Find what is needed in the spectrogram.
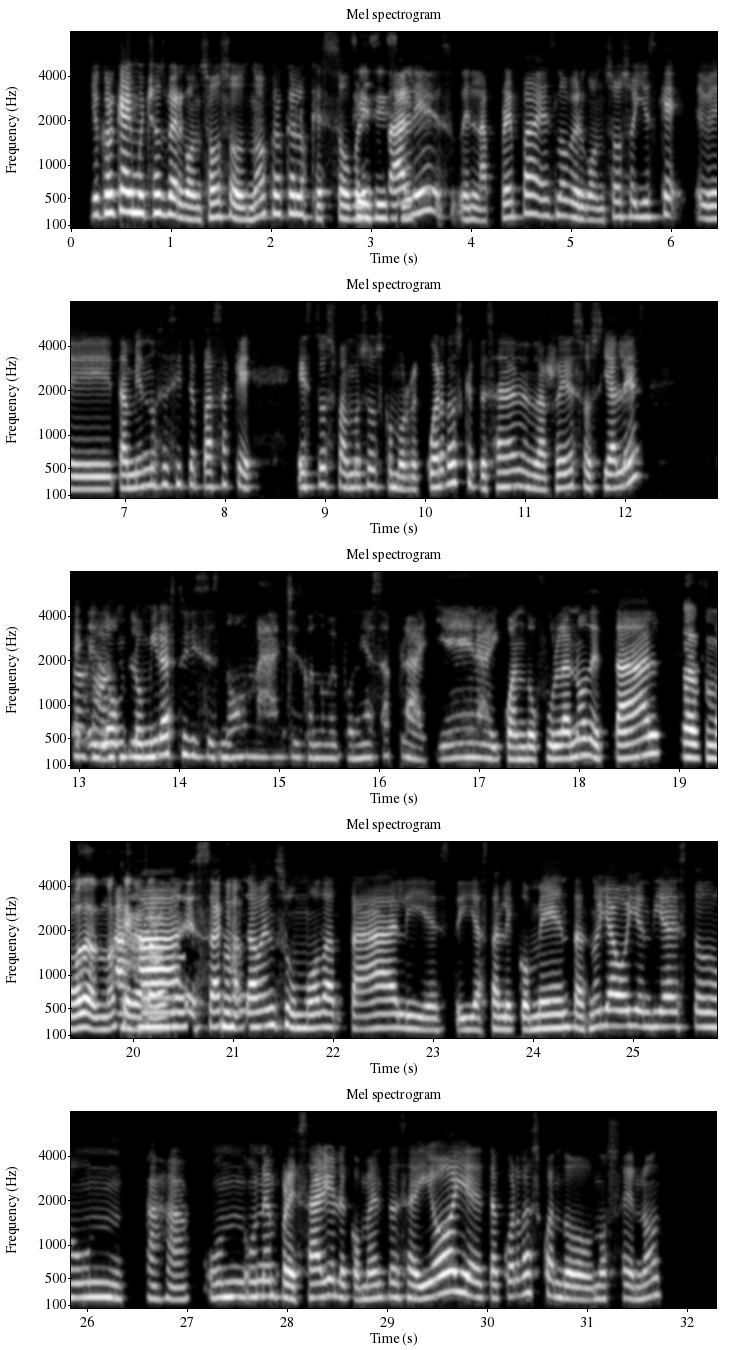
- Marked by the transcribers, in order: chuckle; tapping
- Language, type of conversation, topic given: Spanish, unstructured, ¿Cómo compartir recuerdos puede fortalecer una amistad?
